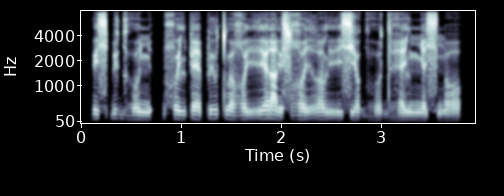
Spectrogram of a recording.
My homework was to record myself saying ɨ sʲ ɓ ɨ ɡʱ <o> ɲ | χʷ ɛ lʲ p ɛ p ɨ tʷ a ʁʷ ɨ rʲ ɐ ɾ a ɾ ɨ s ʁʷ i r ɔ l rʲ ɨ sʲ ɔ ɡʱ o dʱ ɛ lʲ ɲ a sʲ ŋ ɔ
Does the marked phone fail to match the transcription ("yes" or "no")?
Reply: no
